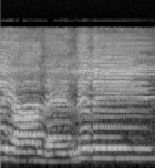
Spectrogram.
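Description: A small group of men and women singing a cappella together, chanting a traditional Mende funeral song from Sierra Leone. The line moves and dips, then settles into a long held note.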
